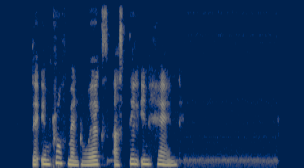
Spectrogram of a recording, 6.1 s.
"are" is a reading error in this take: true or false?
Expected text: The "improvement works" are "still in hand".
false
